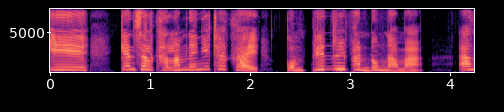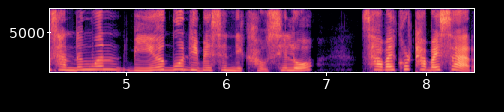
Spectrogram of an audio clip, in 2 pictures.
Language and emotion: Bodo, surprised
